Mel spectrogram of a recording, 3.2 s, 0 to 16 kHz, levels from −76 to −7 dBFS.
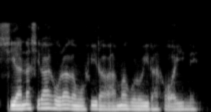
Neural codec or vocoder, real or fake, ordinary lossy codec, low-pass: codec, 16 kHz, 8 kbps, FunCodec, trained on LibriTTS, 25 frames a second; fake; none; 7.2 kHz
